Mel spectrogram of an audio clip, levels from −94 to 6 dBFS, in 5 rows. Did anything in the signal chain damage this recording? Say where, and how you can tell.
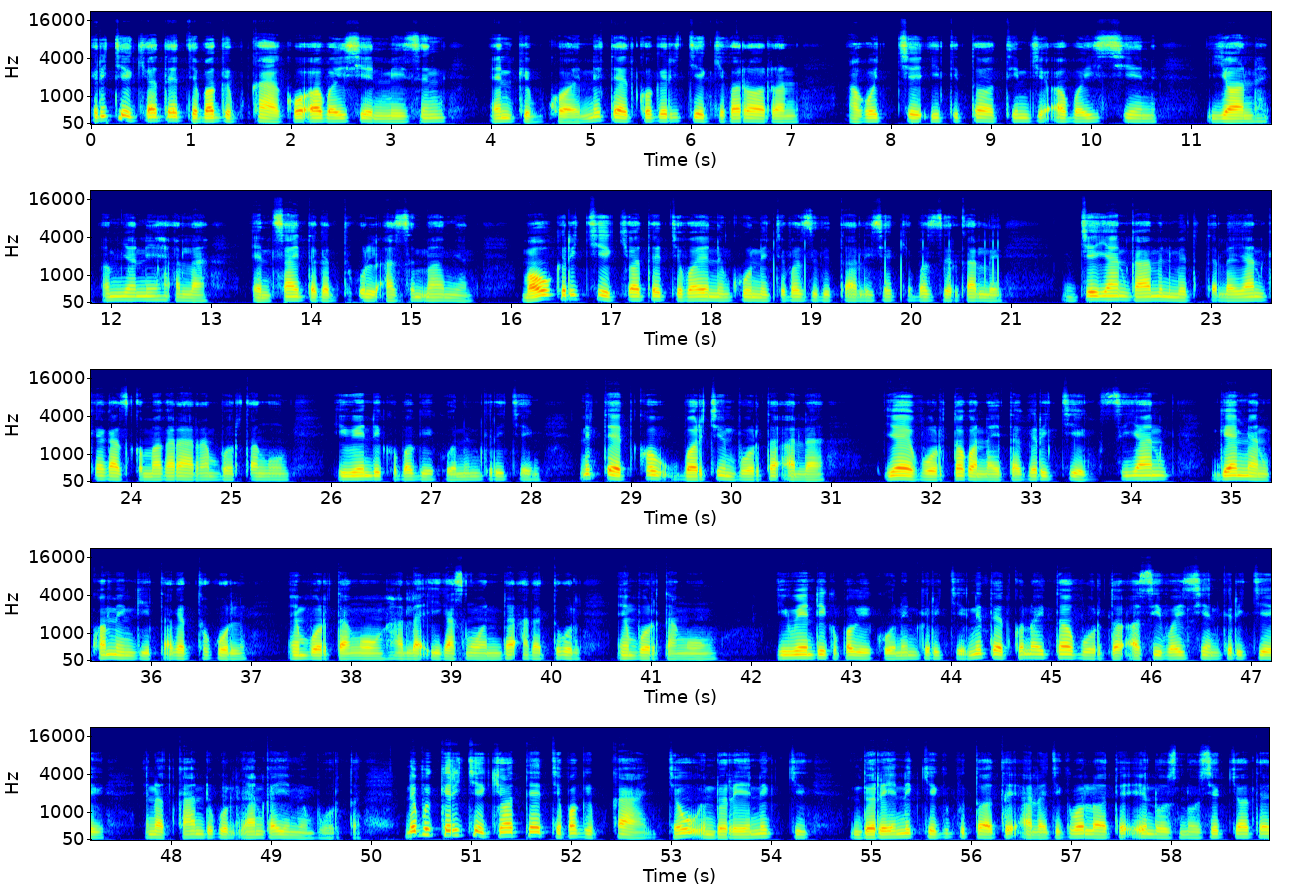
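Yes. From 18.63 to 20.88 s a train of clicks rides over the speech: around ten sharp, similar-shaped pops at about 3.6 per second, spaced unevenly, peaking about 5 dB above the programme and audible in the gaps as well. That they sit on top of the signal rather than replacing it points to something injecting pulses, most likely electrical interference in the analogue wiring or a faulty connection or power supply, not the codec or network.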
